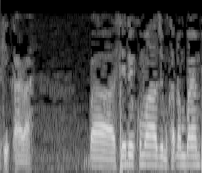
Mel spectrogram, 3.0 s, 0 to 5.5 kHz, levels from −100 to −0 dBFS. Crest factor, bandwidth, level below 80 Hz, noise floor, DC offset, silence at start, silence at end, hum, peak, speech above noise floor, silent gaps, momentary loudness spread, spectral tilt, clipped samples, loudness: 14 dB; 4.5 kHz; -48 dBFS; -52 dBFS; under 0.1%; 0 s; 0 s; none; -8 dBFS; 31 dB; none; 8 LU; -12 dB/octave; under 0.1%; -22 LUFS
